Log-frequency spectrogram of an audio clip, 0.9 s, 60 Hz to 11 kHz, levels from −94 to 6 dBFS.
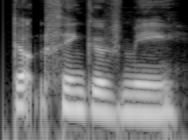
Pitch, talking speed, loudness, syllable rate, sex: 170 Hz, 255 wpm, -18 LUFS, 4.7 syllables/s, female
